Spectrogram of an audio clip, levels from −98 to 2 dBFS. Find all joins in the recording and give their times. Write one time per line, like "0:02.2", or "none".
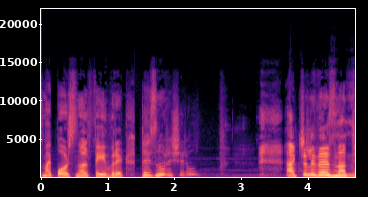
0:01.4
